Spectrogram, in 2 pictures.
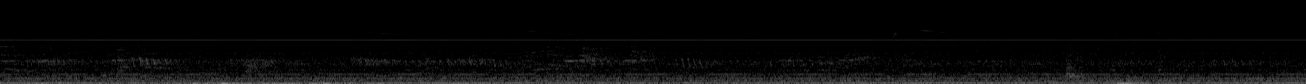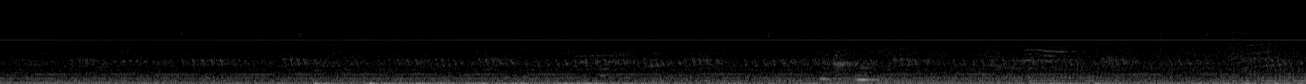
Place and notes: Tuban, Daren Township, Taitung County - In aboriginal tribal streets
In aboriginal tribal streets, Bird cry, traffic sound, Air conditioning sound
Binaural recordings, Sony PCM D100+ Soundman OKM II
